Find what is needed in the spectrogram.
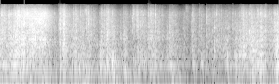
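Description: Clear plastic bag of crunchy muesli crinkling and rustling as it is handled. Loudest in the first half-second, then softer and uneven.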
